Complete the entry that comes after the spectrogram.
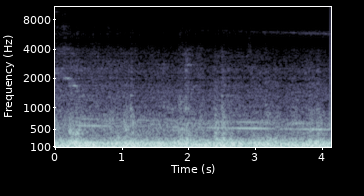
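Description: Inside a 521 series electric train: steady low rumble of the wheels and running gear, with a faint motor whine that slowly falls in pitch as the train slows.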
